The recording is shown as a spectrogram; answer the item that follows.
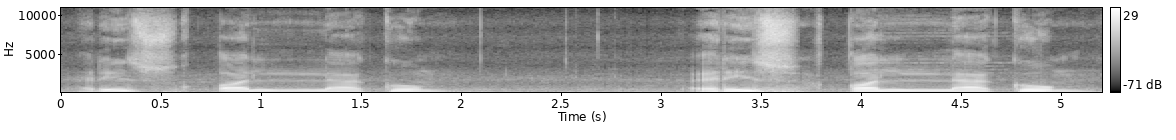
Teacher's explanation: তানবিনের পরে লাম আসছে, ইদগামে বেলা গুন্না, গুন্না ছাড়া পড়তে হবে। রিজ কল, লাম জবর লা, কাপ মিম পেশ কুম, রিজ কল্লাকুম, রিজ কল্লাকুম।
